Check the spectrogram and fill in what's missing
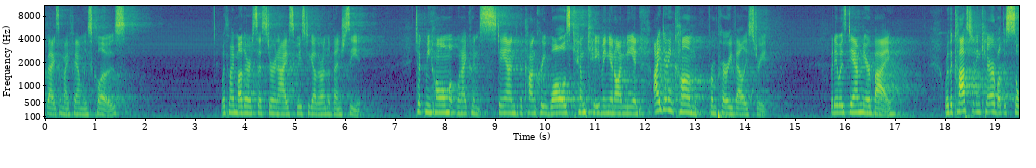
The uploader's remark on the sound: This is the live recording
